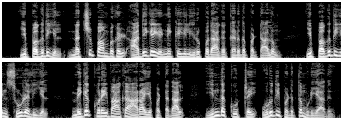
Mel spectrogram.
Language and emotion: Tamil, neutral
